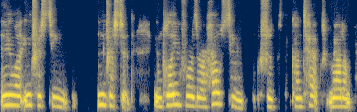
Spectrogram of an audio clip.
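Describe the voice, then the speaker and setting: A female student reading a storybook aloud haltingly, stumbling over and repeating words. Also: a little high, fairly even intonation, a little mellow, rough recording. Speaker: student volunteer reader.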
